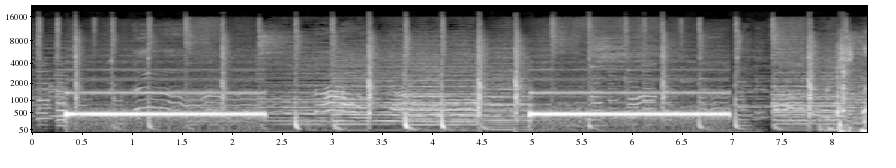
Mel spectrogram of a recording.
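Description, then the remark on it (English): A telephone rings for an incoming call, sounding twice as a steady electronic tone, each burst about two seconds long with a pause between, played loudly over a backing music beat. “Man, I swear, I know you ain't just called my phone praying.”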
